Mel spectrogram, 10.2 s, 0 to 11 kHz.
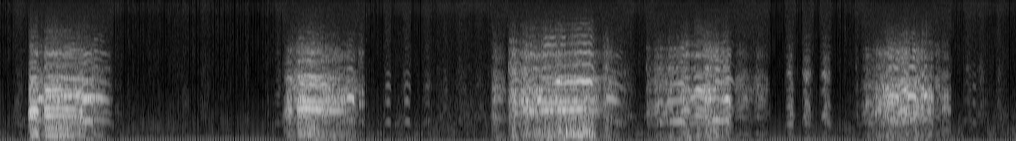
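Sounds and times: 
goose honking: 0:00.3 - 0:01.2, 0:02.8 - 0:03.7, 0:04.9 - 0:09.6.

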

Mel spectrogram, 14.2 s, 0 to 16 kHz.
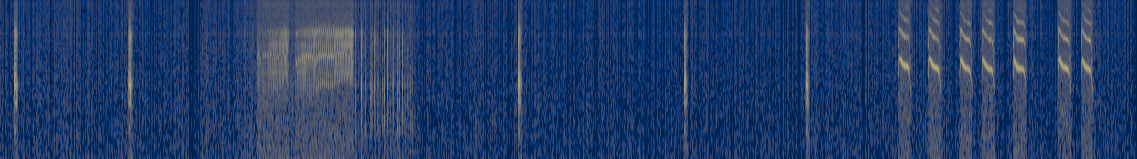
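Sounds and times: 
bird clicks: 0:04.4 - 0:05.2
high bird chirps: 0:11.2 - 0:13.7.

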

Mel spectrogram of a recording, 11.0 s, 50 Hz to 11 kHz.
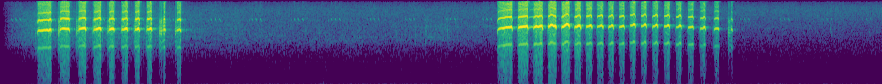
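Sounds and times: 
merlin calling: 0:00.4 - 0:02.4, 0:05.6 - 0:09.3.

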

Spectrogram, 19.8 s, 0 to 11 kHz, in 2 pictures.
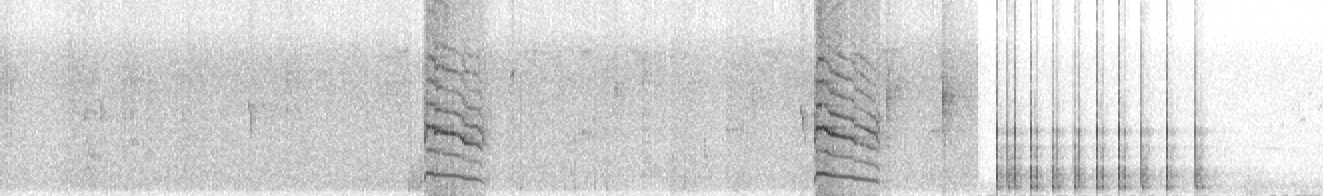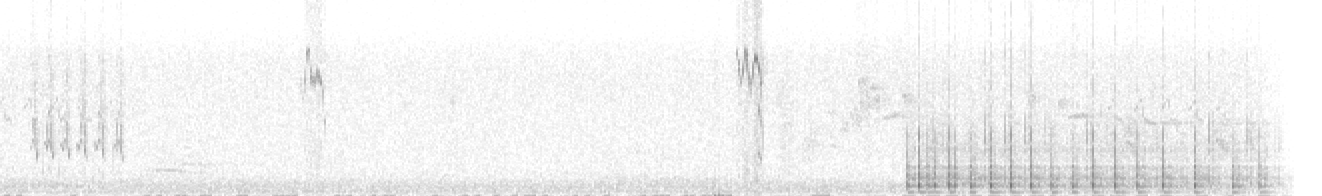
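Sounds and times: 
yellow-bellied sapsucker nasal squealing mew calls: 0:03.1 - 0:04.8, 0:05.5 - 0:07.4, 0:16.7 - 0:19.5
yellow-bellied sapsucker rapid tapping pulses: 0:07.4 - 0:09.1, 0:16.7 - 0:19.6.

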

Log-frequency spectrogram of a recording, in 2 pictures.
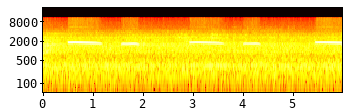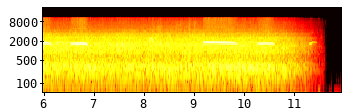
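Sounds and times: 
surf-like hiss: 0:00.0 - 0:11.4
White-winged Scoter whistling: 0:00.5 - 0:02.0, 0:02.9 - 0:04.4, 0:05.4 - 0:06.9, 0:09.2 - 0:10.7.

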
